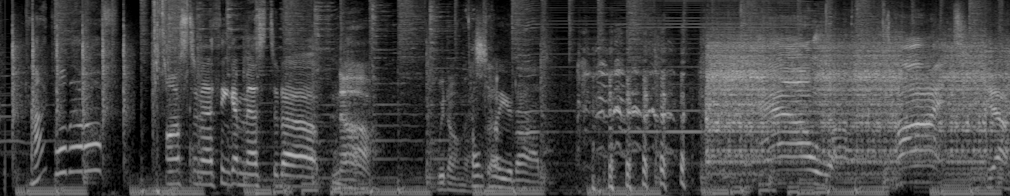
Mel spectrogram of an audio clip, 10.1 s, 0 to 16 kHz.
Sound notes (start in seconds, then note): 5.8 laughing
